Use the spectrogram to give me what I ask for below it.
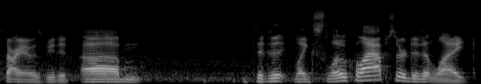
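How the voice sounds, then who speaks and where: A man's voice: mid-range voice, animated, measured pace, slight background noise. A man playing a tabletop game, chatting casually, swearing and joking. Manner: swears freely, loose and jokey. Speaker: player. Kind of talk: casual chat.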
